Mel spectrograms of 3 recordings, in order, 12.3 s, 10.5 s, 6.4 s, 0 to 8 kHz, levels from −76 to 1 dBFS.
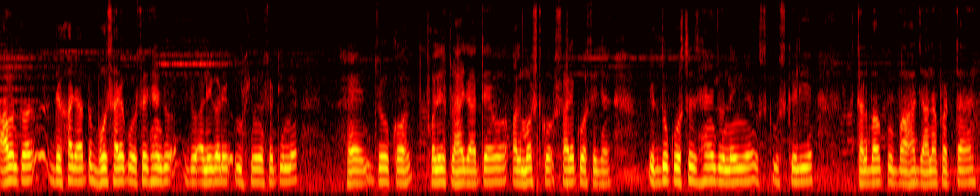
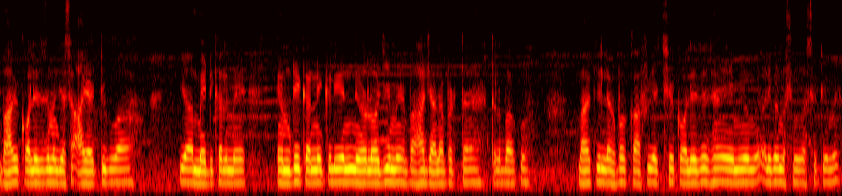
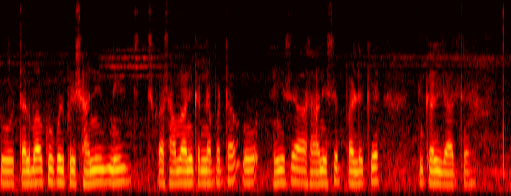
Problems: constant background noise, low volume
